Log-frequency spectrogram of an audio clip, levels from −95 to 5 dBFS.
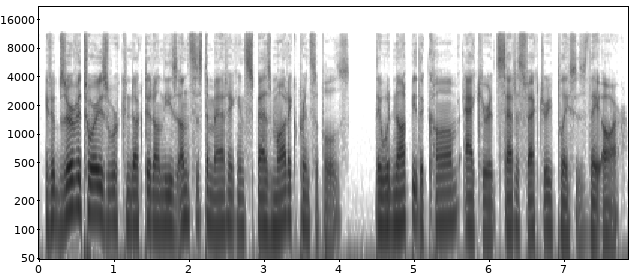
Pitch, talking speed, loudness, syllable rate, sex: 110 Hz, 160 wpm, -20 LUFS, 6.4 syllables/s, male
